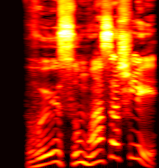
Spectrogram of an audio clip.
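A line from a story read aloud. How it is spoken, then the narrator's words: Shouting. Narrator (Russian): закричал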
